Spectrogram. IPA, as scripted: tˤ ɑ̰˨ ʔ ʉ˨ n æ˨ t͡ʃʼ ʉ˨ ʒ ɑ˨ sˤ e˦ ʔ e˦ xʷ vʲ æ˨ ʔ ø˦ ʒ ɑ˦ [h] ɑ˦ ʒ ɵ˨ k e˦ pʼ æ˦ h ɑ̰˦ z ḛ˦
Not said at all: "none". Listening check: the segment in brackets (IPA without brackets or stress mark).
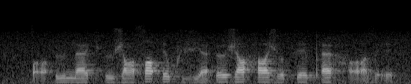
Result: h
